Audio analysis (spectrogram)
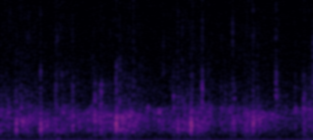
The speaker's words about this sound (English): Let's give God a clap. Woo!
